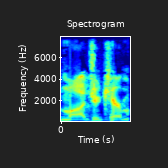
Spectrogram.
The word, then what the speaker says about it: ModuCare: I want to make sure people know how to get a hold of ModuCare. ModuCare, by the way, is spelled M-O-D-U-Care, C-A-R-E.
